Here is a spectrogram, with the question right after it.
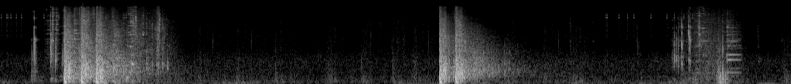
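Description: Bursts of gunfire in the survival game Rust, two rapid volleys of sharp cracks followed by a shorter third burst, loud and close with quiet gaps between.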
